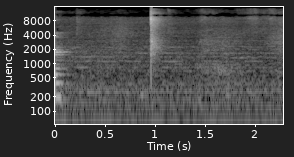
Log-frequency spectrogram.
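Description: A single sharp click about halfway through: the plastic flip-top cap of a seasoning shaker snapped open.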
